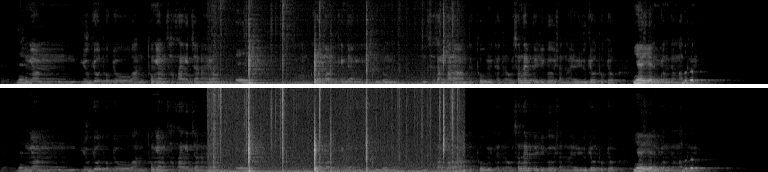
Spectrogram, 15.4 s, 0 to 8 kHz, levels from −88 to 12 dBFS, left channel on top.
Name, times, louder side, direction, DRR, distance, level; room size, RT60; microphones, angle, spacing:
voice 1, 0.5-4.4 5.8-8.0 8.4-12.3 12.9-14.0, left 1 dB, 30° left, 8 dB, 0.8 m, -50 dB
sound 1, 4.1-9.3, right 10 dB, 80° right, 0.3 m, -39 dB
voice 2, 4.7-5.1 12.7-13.2 13.6-14.0, left 4 dB, 80° left, 8 dB, 0.4 m, -37 dB
12.5 x 9.9 x 6.6 m, 1.3 s
head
